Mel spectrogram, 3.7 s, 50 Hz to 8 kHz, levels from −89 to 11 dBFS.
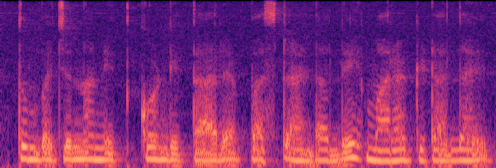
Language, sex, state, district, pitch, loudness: Kannada, female, Karnataka, Dakshina Kannada, 105 Hz, -13 LUFS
